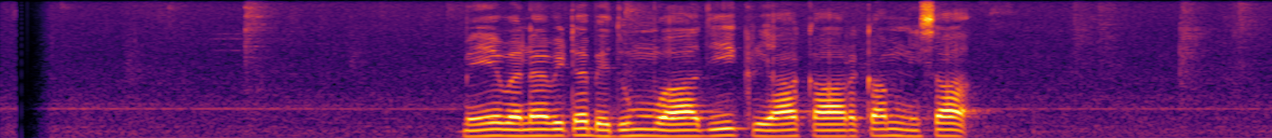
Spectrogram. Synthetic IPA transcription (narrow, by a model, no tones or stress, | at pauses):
meːʋənəʋiʈəbed̪umʋaːd̪iːkrijaːkaːɾəkamnisaː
